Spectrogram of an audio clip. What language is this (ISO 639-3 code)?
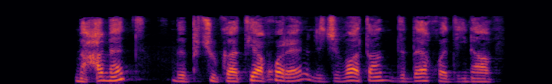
kur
